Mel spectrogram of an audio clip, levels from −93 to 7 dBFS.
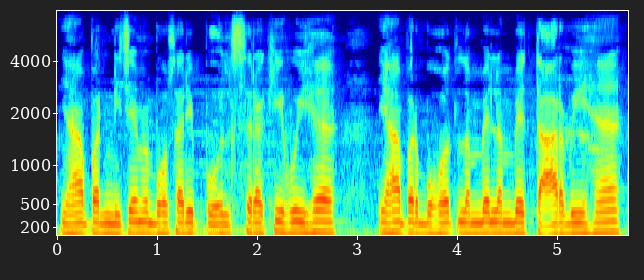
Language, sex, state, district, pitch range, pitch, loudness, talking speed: Hindi, male, Jharkhand, Palamu, 130-135 Hz, 130 Hz, -16 LUFS, 190 wpm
